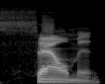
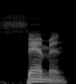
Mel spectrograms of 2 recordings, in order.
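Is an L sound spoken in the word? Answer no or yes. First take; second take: yes; no. First: The word is said with a clear L sound. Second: The word is said with no L sound. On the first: "actually pronouncing the L" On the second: "I say salmon"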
